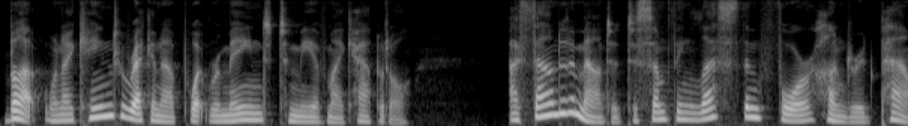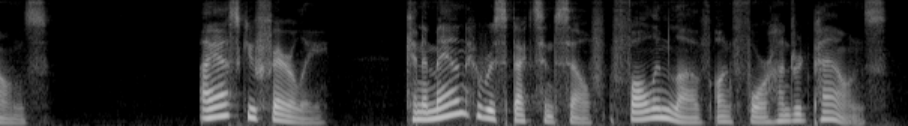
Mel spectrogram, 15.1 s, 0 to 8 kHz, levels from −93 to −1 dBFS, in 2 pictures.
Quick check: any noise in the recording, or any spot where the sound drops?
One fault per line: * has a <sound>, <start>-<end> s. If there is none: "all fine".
all fine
